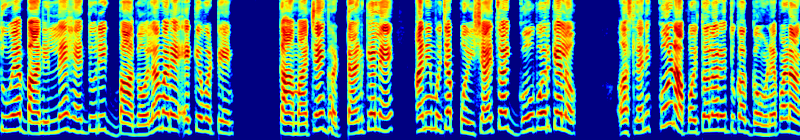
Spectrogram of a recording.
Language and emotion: Goan Konkani, angry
